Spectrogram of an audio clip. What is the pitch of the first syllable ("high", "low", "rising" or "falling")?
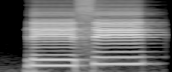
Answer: low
